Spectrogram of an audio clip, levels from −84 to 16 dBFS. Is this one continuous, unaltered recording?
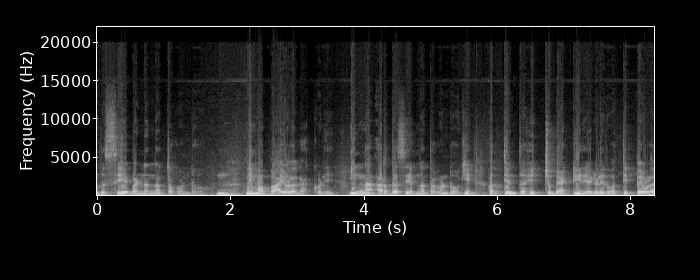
yes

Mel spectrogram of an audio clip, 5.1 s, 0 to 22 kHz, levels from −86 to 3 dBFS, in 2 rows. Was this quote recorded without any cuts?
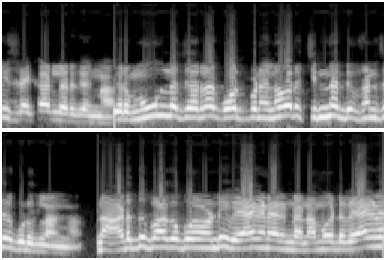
no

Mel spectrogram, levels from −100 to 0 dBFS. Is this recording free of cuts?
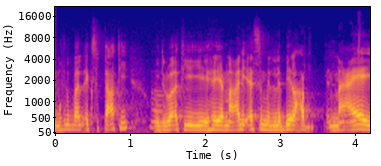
yes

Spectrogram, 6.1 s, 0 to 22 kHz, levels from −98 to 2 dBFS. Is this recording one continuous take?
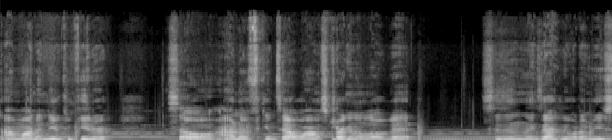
yes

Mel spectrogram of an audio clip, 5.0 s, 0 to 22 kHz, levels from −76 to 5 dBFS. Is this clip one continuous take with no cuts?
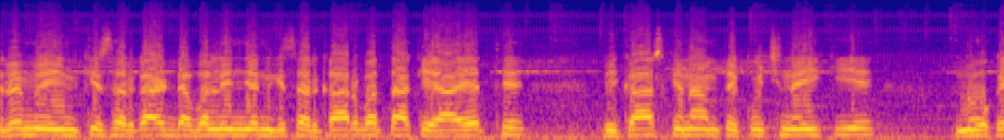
yes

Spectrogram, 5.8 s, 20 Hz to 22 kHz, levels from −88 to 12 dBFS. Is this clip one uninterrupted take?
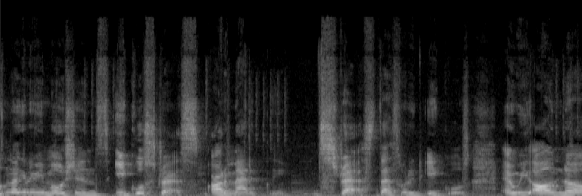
yes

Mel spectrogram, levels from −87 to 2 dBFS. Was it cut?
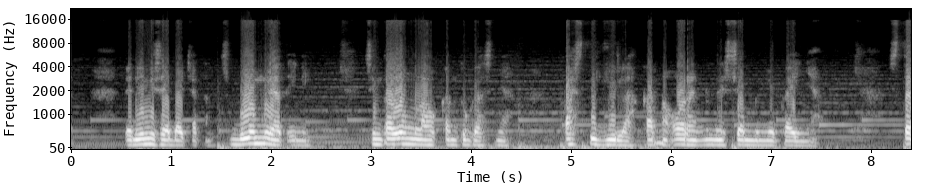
no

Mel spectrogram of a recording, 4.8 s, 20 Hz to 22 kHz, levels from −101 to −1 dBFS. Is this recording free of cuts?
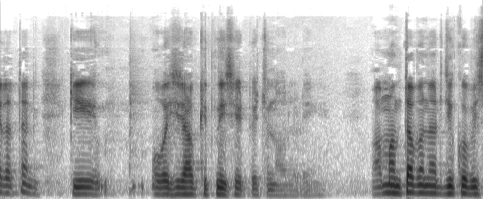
yes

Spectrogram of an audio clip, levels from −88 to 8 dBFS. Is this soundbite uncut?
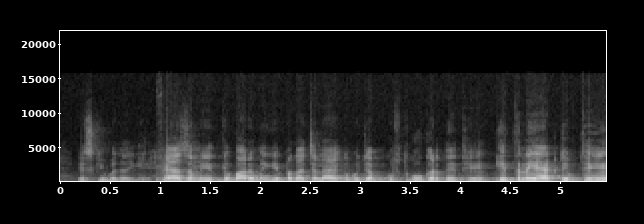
no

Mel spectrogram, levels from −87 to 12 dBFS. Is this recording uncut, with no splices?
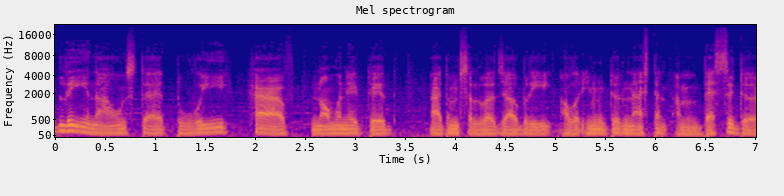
yes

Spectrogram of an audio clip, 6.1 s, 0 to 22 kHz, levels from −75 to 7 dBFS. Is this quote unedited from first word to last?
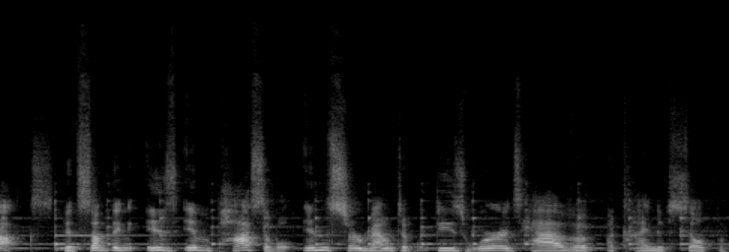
yes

